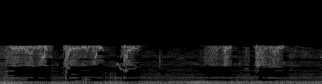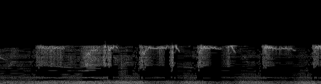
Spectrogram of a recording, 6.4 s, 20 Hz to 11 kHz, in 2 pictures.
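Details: Eastern bluebird nestlings on day 12, recorded on an afternoon to evening in June 2021: raspy, buzzy bursts repeated in quick, uneven clusters over a steady low hum, with brief gaps between volleys.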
